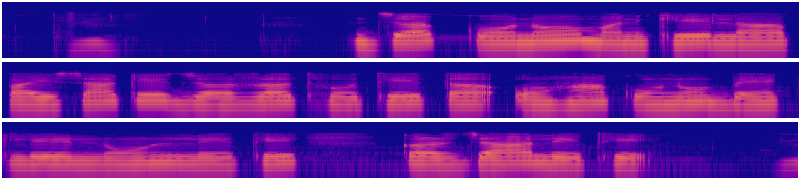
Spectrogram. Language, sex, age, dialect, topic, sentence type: Chhattisgarhi, female, 25-30, Eastern, banking, statement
